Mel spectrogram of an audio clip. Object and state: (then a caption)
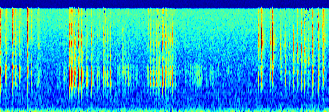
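Clear plastic eyeshadow palette case. Long nails tap and scratch the faceted lid of a small, rectangular, hollow clear plastic eyeshadow palette compact with beaded edges. Quiet bursts of rapid, crisp clicking and scraping sit over a steady low hum, with bright, brittle ticks that die away almost instantly.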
